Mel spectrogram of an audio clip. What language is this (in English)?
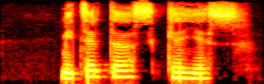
Esperanto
